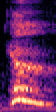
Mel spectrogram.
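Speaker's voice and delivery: a hammed-up gasp of shock; stagey storyteller gasp; dramatic gasp. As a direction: gasp as if caught out. Reveal of the burglar lady.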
